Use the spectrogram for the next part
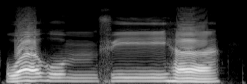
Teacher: bukan ikhfa syafawi tapi izhar syafawi. Jelas suara mimnya dan tidak boleh ditahan.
